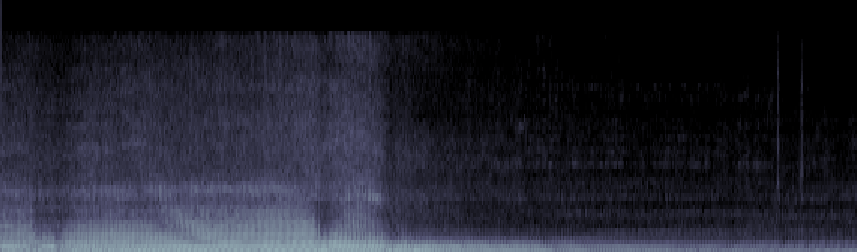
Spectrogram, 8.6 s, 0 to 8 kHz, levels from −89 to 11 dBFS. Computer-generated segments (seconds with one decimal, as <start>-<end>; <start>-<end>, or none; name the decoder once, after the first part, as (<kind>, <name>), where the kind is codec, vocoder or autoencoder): 0.0-5.2 (autoencoder, DAC-VAE); 7.7-8.6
